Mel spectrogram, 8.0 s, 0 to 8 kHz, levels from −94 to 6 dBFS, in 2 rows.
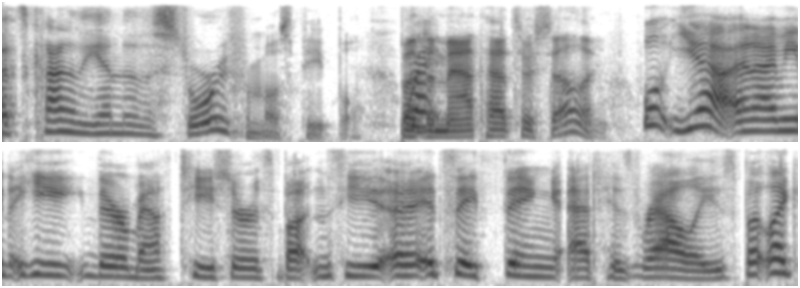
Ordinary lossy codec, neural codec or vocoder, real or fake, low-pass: AAC, 48 kbps; none; real; 7.2 kHz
